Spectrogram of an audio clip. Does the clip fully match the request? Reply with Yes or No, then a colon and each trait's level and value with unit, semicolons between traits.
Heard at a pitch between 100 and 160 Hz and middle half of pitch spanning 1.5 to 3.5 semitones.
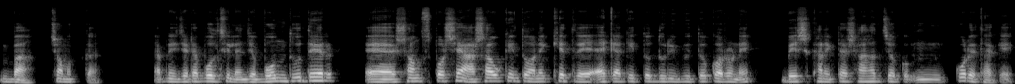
Yes: low, 135 Hz; average, 3.0 semitones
